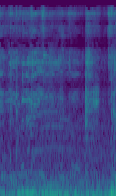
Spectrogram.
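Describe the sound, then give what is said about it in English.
A voice imitates Formula One race car engines with a steady run of low, buzzing revs that rise and fall in quick succession, fairly loud, with no other sounds around it. “And I would sit in their in, the, in their window in their kitchen, just watch the Formula One cars just vroom vroom vroom vroom vroom vroom.”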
